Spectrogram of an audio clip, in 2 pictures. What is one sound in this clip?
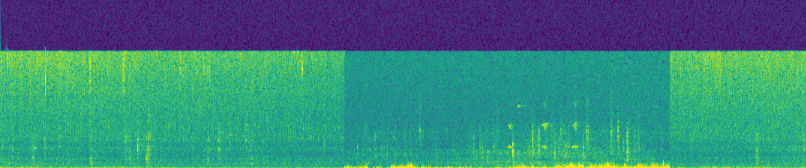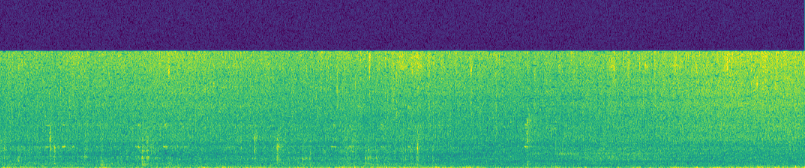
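A rally car's engine drones in the distance.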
